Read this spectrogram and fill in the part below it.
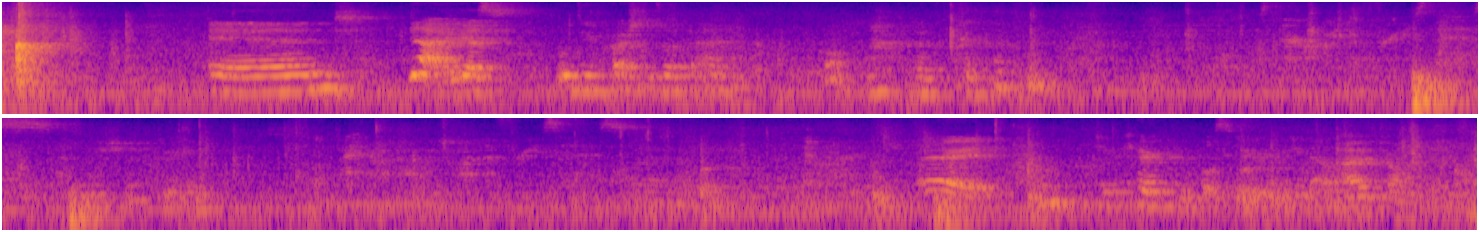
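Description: A woman speaks in a large room, heard from a distance.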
